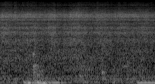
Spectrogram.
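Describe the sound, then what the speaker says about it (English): Garlic and vegetables stir-fry in a wok, a dense continuous hiss and sizzle with low rumbling tosses, close and steady through the brief moment, no talking. "Now remember, this is a stir fry after all, right? So keep stirring."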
